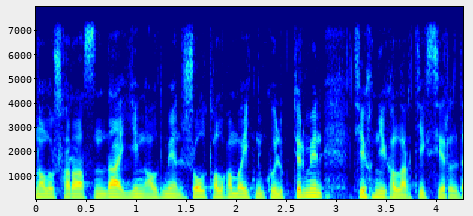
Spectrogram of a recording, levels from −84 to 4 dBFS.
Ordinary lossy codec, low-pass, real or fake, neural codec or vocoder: none; 7.2 kHz; real; none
